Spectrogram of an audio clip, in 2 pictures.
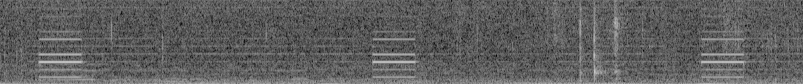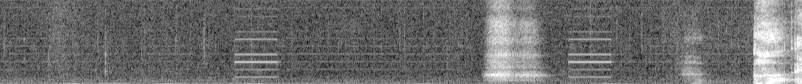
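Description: A heart monitor beeps at a steady pace.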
